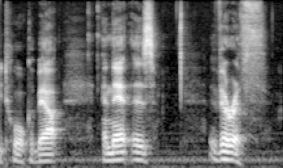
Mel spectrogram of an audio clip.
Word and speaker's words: Vyerith: about and that is Varys I believe it's pronounced vera with the Y being silent she's disguised as a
